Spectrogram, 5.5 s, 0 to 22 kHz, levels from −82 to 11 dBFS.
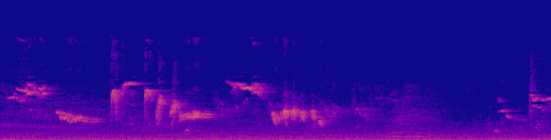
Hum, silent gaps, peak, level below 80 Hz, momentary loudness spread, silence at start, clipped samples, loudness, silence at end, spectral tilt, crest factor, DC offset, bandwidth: none; none; -18 dBFS; -54 dBFS; 15 LU; 0 s; under 0.1%; -36 LUFS; 0 s; -1.5 dB/octave; 22 dB; under 0.1%; 16.5 kHz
